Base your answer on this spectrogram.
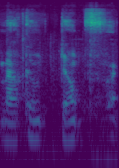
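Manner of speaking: soft, hushed whisper. Speaking privately to Malcolm during the scene: whispering. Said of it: "I'll just whisper to Malcolm".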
